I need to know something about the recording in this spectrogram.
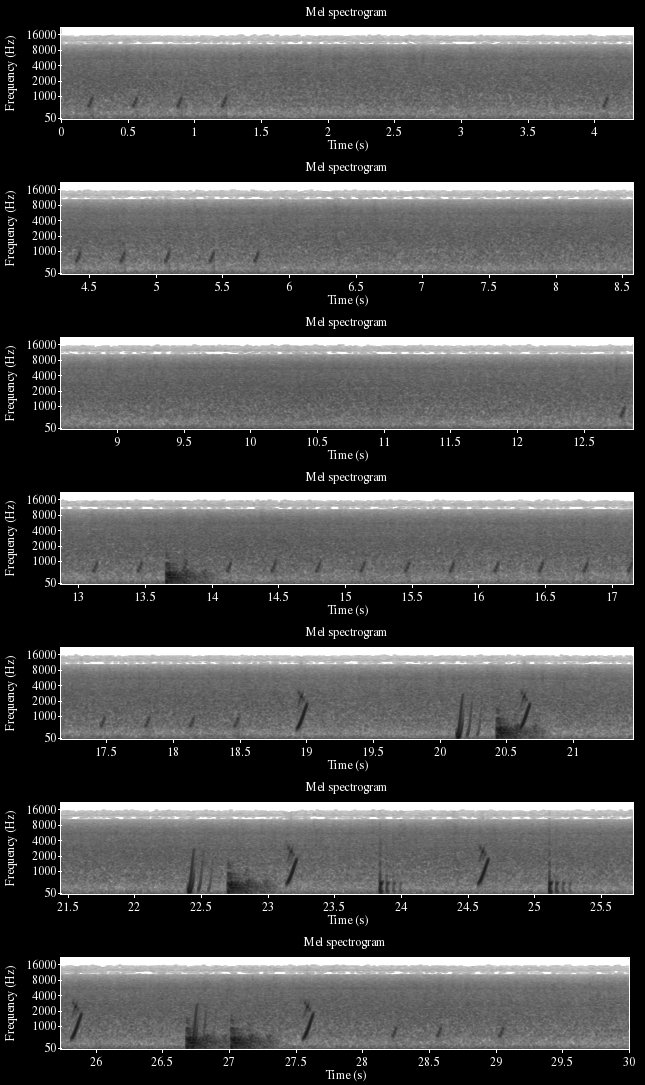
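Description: Light footsteps tap quickly along the ground.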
